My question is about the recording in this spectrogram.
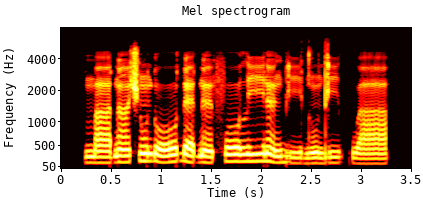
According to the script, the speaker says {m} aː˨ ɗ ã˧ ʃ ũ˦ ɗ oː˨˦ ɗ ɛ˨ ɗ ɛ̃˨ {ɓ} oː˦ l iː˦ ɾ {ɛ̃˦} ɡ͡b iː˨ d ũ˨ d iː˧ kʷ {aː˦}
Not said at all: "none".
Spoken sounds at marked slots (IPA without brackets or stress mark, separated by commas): m, f, ɛ̃˨˦, aː˧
